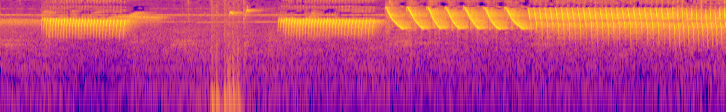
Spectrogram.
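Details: Canary singing: two buzzy trilled phrases separated by a click, then a string of falling sweeps and a steady rapid trill.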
